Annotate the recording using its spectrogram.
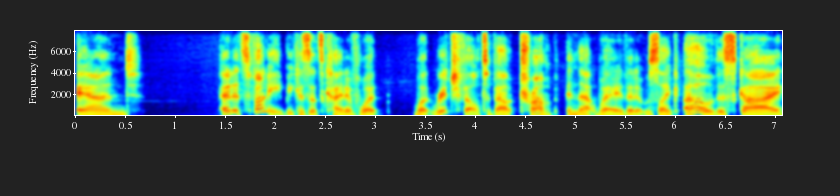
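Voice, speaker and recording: A woman with a Californian accent speaks at a moderate pace, her pitch fairly low and her intonation lively. The recording is very clean with a silent background, and the sound is dry and close with no echo. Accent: General American (California). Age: 60s. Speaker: podcast host. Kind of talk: personal reflective monologue. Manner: conversational, with frequent repetitions and fillers.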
